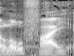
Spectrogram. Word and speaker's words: lo-fi: coisa, que eu utilizo uma das estratégias, algumas das estratégias, é da música lo-fi. É lo-fi que se pronuncia? – Lo-fi, isso.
